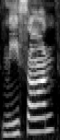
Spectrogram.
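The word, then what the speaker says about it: Nisan: we do yeah okay so the first month is nissan n-i-s-a-n i'm assuming that's how it's pronounced like the car um it's the month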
